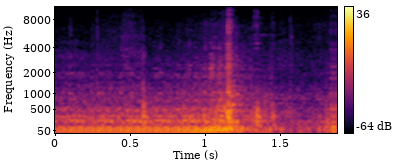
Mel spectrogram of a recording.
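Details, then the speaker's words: 1983 Mercury Cougar, fuel injected, long-parked, first moving off: single sharp pop from the rear; probably brakes unsticking after sitting, not confirmed. "Oh, what was that? It came from back here. It's probably the brakes popping from sitting for so long."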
